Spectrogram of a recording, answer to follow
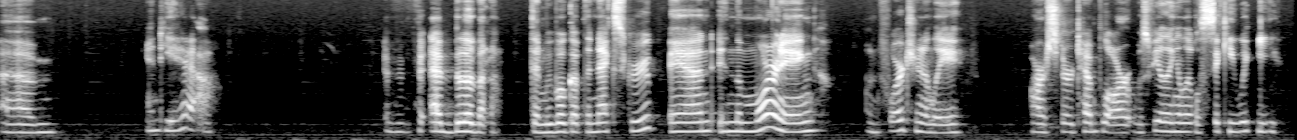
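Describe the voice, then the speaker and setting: A woman's voice: mid-range voice, steady tone, a little slow, pauses often. A woman casually recapping a tabletop game session, chatty and joking, laughing often.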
